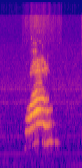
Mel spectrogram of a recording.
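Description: A single clear cat meow, about half a second long and fairly close, rising and falling in pitch over a faint steady background hum.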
